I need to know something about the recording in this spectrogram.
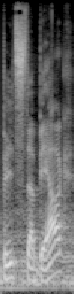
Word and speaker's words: Bilster Berg: mal die der bildwerke korrekt ausgesprochen bilster berg weil es ist ja der bilster berg und nicht bilster berg fachkräfte teile fünf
